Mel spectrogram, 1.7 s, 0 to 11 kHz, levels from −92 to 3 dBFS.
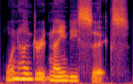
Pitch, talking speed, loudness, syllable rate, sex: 175 Hz, 145 wpm, -16 LUFS, 5.3 syllables/s, male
